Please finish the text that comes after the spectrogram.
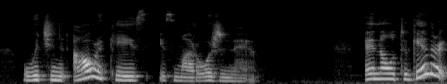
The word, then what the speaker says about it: мороженое: This time it's stressed and is pronounced as o.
